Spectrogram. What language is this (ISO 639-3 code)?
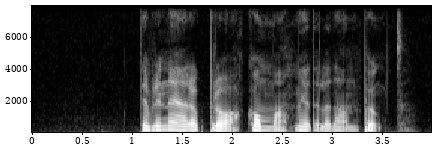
swe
